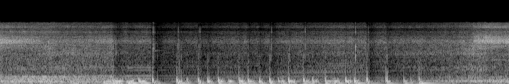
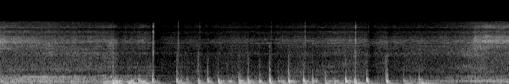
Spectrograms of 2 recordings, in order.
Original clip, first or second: first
